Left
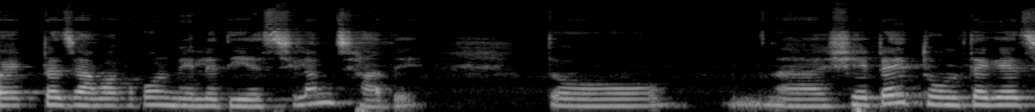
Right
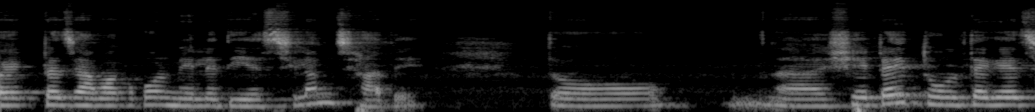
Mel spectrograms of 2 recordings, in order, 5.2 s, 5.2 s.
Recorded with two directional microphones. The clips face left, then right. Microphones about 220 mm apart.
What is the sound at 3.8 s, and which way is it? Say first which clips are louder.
A woman's voice: left 3 dB; 20° left (ahead or behind).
